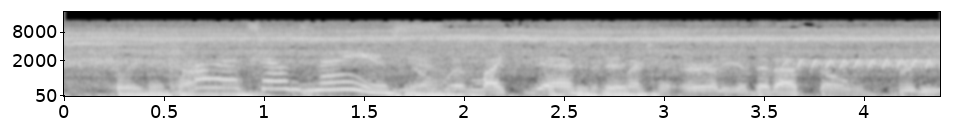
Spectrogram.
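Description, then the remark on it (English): A steady, unbroken wash of white-noise hiss from an app plays continuously while people talk over it, the hiss holding an even level throughout. “I got my white noise sound on for you guys.”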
